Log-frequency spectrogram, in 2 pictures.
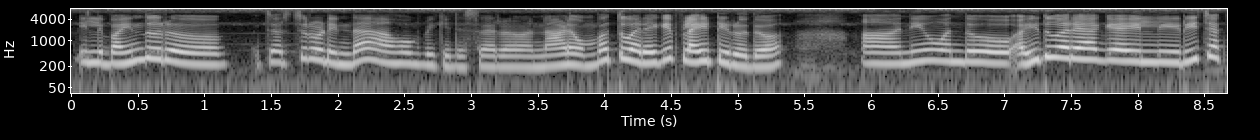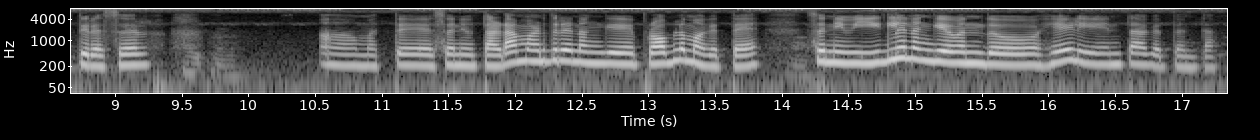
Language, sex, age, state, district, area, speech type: Kannada, female, 18-30, Karnataka, Tumkur, rural, spontaneous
